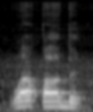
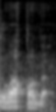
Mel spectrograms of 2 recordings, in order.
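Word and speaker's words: وَقَبْ: So you don't say waqaba when you stop on this. You don't say وَمِن شَرِّ غَاسِقٍ إِذَا وَقَبَ. You don't do that. That's wrong. You don't pronounce it like that.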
